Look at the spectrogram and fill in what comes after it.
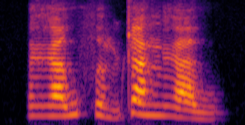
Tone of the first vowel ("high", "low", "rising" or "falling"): rising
